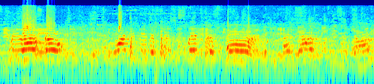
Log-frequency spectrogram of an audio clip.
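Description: Speech only: people in a crowd talking and chattering, with voices overlapping.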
